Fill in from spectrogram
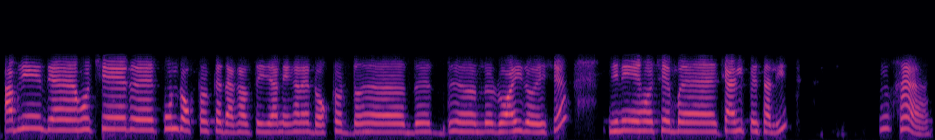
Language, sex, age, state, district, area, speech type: Bengali, female, 30-45, West Bengal, Darjeeling, rural, conversation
